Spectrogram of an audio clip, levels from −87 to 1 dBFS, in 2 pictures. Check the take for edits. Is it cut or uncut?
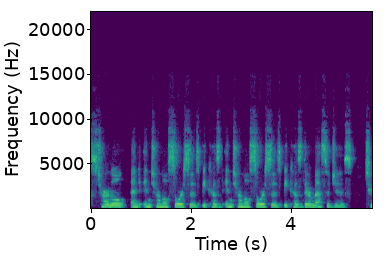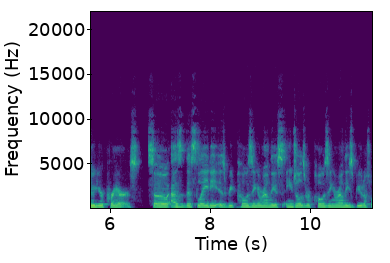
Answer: cut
